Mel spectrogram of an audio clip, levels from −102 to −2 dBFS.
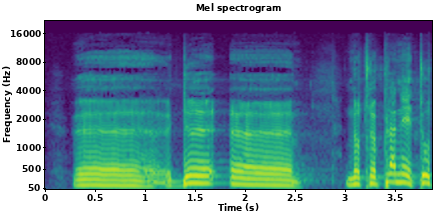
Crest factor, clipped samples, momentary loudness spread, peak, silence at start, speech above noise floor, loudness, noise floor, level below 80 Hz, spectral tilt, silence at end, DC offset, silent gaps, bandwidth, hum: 14 dB; under 0.1%; 8 LU; 0 dBFS; 0.3 s; 22 dB; -15 LUFS; -35 dBFS; -52 dBFS; -7.5 dB/octave; 0 s; under 0.1%; none; 11.5 kHz; none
